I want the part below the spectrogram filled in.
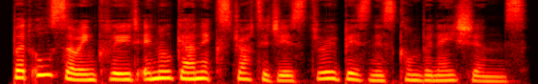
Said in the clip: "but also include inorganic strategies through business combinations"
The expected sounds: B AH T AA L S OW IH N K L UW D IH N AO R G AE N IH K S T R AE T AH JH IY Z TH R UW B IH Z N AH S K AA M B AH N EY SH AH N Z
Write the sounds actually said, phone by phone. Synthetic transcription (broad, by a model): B AH T AA L S OW IH N K L UW D IH N AO G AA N IH K S T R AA T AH JH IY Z TH R UW B IH Z N AH S K AA M B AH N EY SH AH N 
